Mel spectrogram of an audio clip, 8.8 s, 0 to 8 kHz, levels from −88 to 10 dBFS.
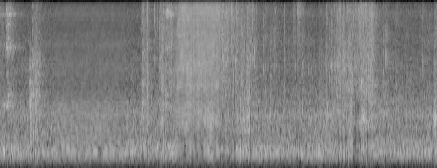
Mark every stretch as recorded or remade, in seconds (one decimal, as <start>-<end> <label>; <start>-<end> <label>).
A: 0.0-1.1 recorded; 1.1-2.5 remade; 2.5-3.5 recorded; 3.5-4.4 remade; 4.4-8.8 recorded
